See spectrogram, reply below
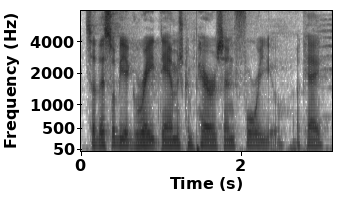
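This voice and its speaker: A man with a mid-pitched voice talks through a game battle as a channel host. His delivery is informal and conversational, full of slang and joking asides. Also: completely flat delivery, brisk, a little mellow. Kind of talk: casual gameplay commentary, analysing a battle report.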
